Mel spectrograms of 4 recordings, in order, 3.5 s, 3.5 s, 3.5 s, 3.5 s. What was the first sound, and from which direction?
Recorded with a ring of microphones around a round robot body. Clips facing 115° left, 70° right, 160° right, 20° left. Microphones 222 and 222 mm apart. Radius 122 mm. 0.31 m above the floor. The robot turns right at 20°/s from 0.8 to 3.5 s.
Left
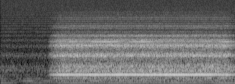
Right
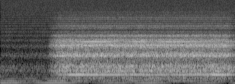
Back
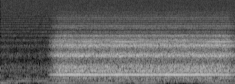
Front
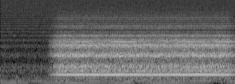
Only background noise.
